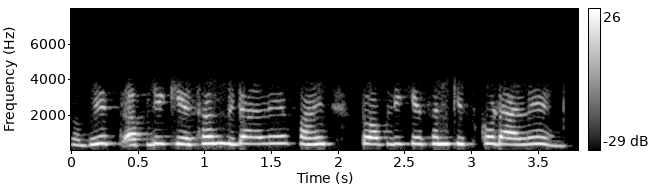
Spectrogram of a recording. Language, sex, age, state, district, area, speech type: Hindi, female, 18-30, Uttar Pradesh, Jaunpur, urban, conversation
